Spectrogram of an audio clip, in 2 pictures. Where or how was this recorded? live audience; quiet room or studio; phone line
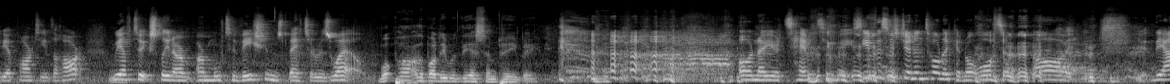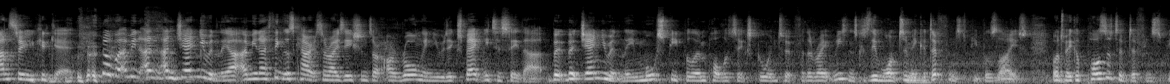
live audience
